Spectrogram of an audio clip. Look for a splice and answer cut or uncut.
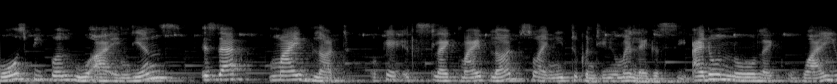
cut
